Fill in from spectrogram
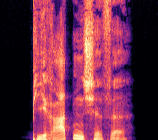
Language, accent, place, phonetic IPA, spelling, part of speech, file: German, Germany, Berlin, [piˈʁaːtn̩ˌʃɪfə], Piratenschiffe, noun, De-Piratenschiffe.ogg
- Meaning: nominative/accusative/genitive plural of Piratenschiff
